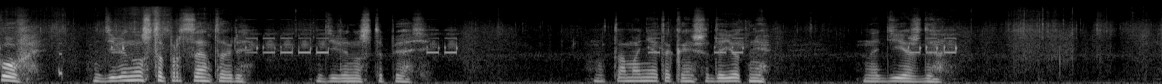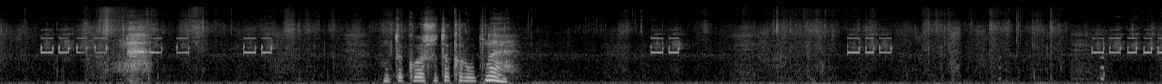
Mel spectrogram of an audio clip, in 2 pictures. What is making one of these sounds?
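A knife scrapes and digs into dry soil.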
